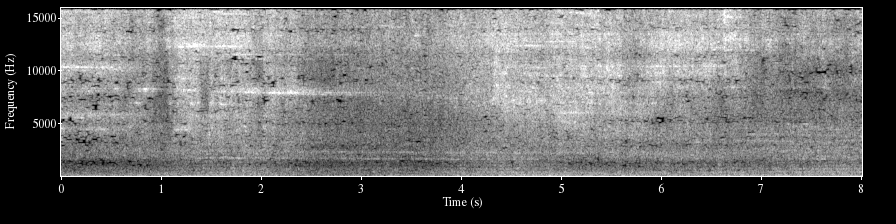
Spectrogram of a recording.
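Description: A freight train's autorack cars rolling past at speed: the steady noise of steel wheels running on the rails.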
